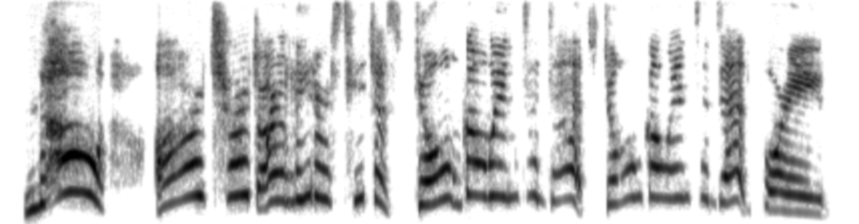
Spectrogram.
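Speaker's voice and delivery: very high, scared voice. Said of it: "I was scared to death 'cause I was like".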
